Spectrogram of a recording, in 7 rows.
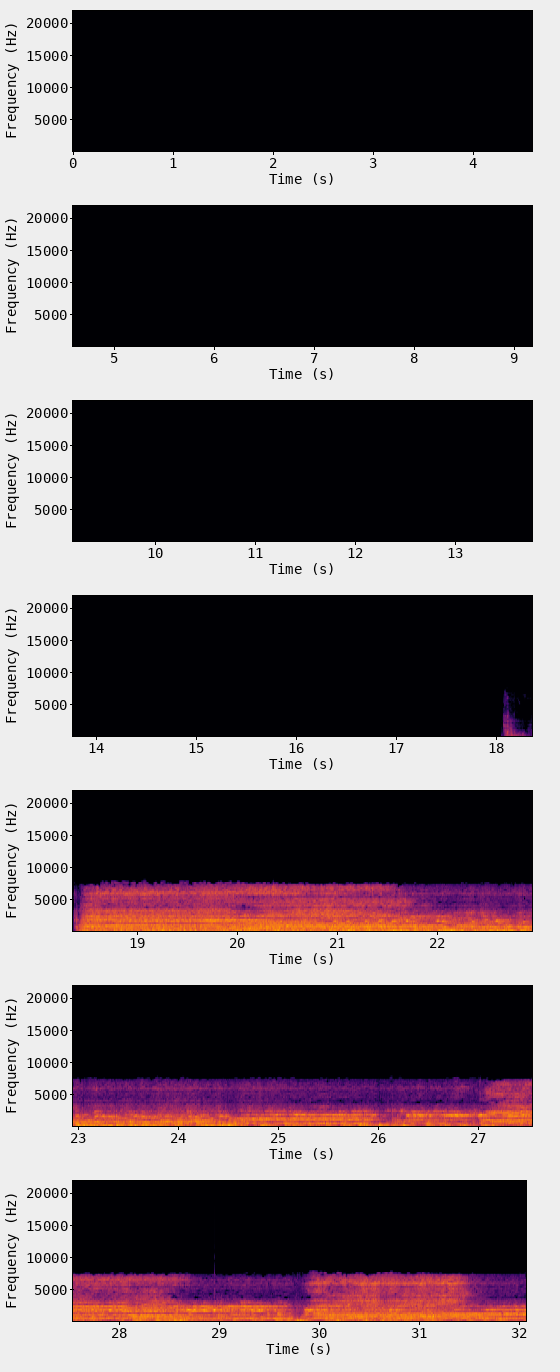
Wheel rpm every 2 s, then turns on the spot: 0, 0, 0, 0, 0, 0, 0, 0, 0, 70, 160, 160, 160, 160, 160, 160.
none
